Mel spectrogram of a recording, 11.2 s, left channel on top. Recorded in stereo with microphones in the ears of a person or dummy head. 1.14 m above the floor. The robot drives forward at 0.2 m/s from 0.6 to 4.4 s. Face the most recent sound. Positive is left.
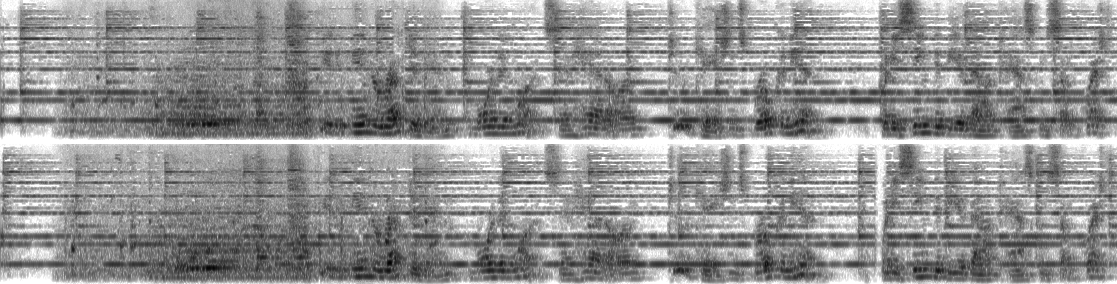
turn(degrees=20)  # may be behind; listen again after turning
